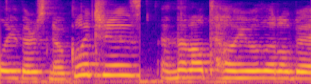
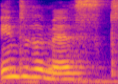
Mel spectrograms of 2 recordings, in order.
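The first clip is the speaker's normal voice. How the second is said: ordinary talk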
